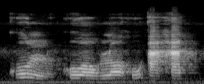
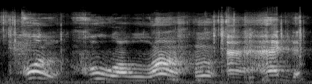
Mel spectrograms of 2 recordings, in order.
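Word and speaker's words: قُلْ هُوَ اللَّهُ أَحَدٌ: Saya bacanya gini waktu itu, qul huallahu ahad. Salah kata dia. Bukan ya memang salah. Harus bacanya gini bacanya harus gini. Qul huwallahu ahad. Harus ahad. Bukan.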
